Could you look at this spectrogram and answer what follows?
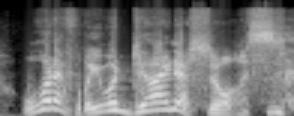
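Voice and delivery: put-on Brooklyn accent. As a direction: imitate the narrator's Brooklyn voice. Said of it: "Putting on that fantastic Brooklyn accent".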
